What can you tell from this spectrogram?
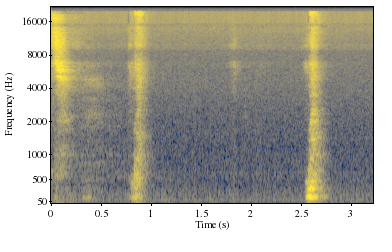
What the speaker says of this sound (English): That's what he's barking for.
